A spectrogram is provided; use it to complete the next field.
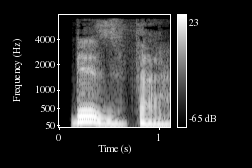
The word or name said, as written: biztha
